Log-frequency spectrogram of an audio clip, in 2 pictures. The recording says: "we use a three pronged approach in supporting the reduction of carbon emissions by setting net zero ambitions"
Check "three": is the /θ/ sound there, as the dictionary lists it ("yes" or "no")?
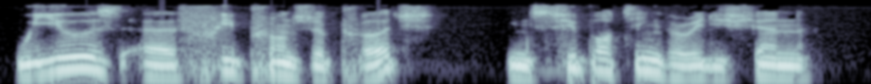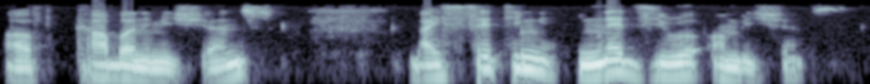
no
